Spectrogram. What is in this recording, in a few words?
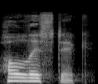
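"holistic", American English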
